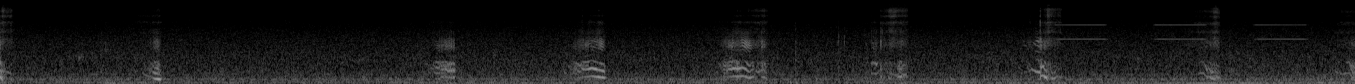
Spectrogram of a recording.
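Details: Snoring rabbit that sleeps with its eyes open: a run of soft, squeaky nasal puffs, 'pū pū, bū bū', recurring roughly every one to two seconds, with a low steady hum underneath.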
